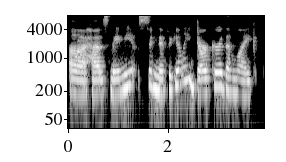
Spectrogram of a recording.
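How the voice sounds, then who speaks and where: A woman's voice: on the low side, lively intonation, a little slow. A woman from Miami, a guest on a casual podcast, speaking in an easygoing way with hesitant fillers. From Miami, United States.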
